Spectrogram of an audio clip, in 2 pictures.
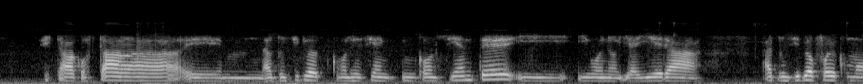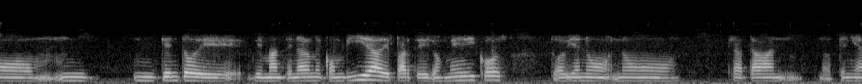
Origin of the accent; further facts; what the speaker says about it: Paysandú, Uruguay; Soy de Paysandú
